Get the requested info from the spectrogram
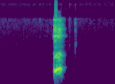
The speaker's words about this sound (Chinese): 哦不，打嗝是最糟糕的，我会一直打下去的。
